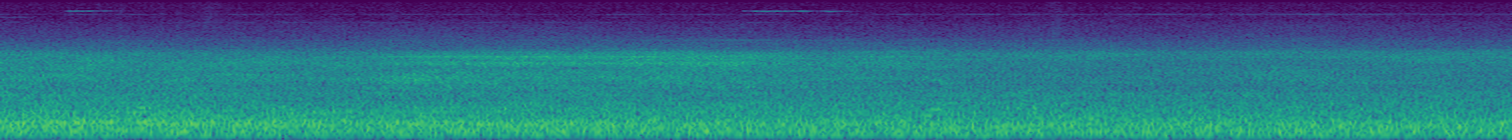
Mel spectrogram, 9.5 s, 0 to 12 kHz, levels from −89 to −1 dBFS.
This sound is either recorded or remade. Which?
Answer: recorded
